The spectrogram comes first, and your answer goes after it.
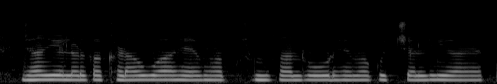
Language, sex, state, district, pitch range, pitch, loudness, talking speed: Hindi, female, Uttar Pradesh, Muzaffarnagar, 205-210 Hz, 205 Hz, -33 LUFS, 195 wpm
